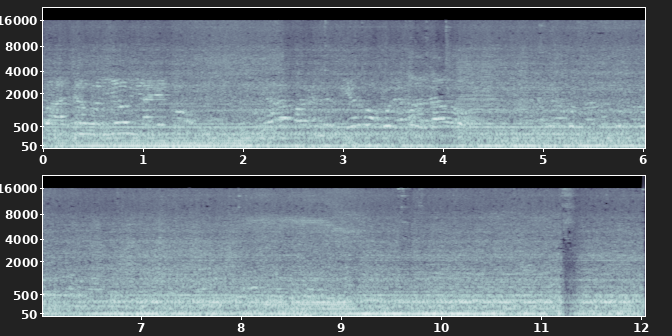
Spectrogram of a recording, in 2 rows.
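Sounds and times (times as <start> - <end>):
people talking: 0.0 - 9.8
electric motor humming: 0.0 - 12.0
metal hissing against polishing wheel: 1.6 - 11.6.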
